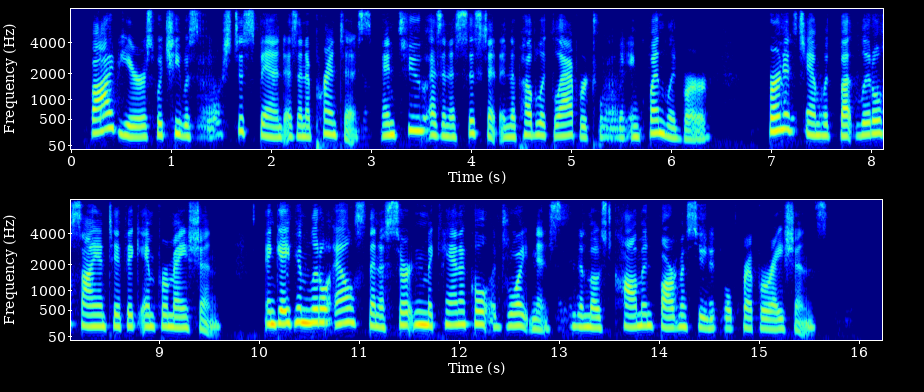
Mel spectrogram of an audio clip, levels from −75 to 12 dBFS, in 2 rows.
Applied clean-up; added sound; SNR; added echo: neural mask model DeepFilterNet 3.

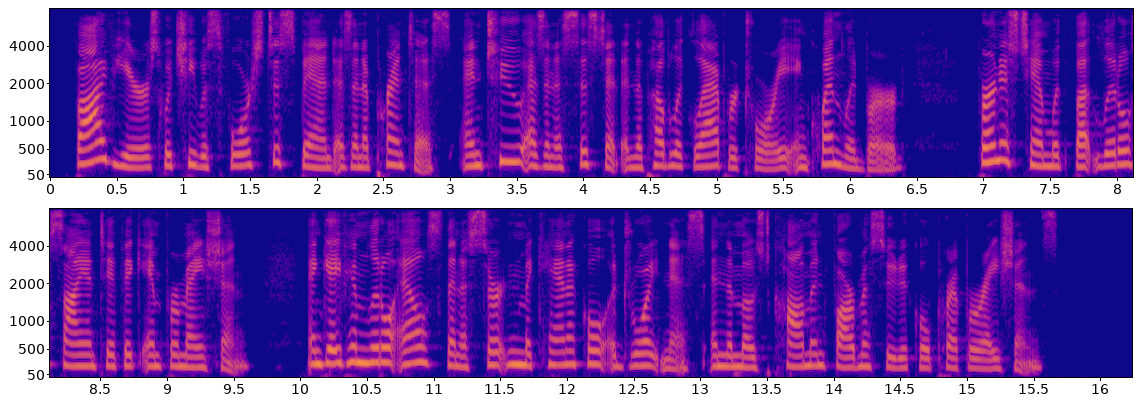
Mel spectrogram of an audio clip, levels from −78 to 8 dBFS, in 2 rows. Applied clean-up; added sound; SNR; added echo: none; none; none; none.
